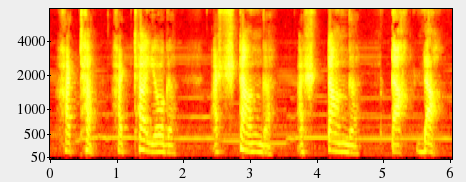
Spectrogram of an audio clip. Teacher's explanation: Then you come to the third position that is called the retroflex, or the cerebral tongue position, where the tip of the tongue is striking the roof of the mouth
